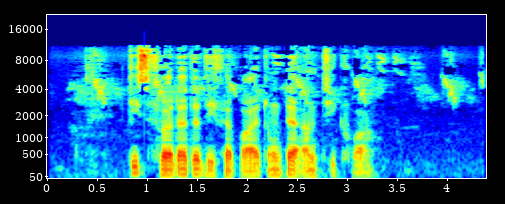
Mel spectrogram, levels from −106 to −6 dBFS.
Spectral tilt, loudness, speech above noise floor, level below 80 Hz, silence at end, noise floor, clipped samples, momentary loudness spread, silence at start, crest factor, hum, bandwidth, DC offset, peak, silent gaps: -2.5 dB/octave; -22 LUFS; 27 dB; -50 dBFS; 0 s; -51 dBFS; under 0.1%; 23 LU; 0.4 s; 26 dB; none; 11.5 kHz; under 0.1%; 0 dBFS; none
